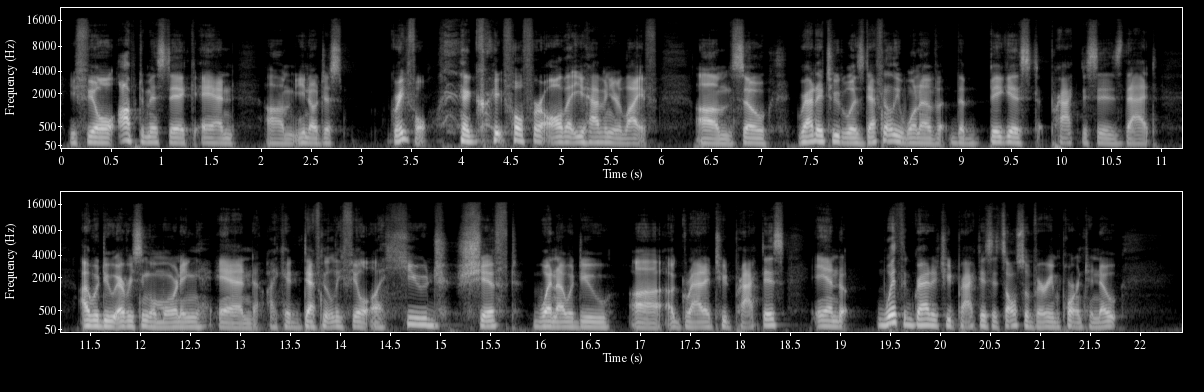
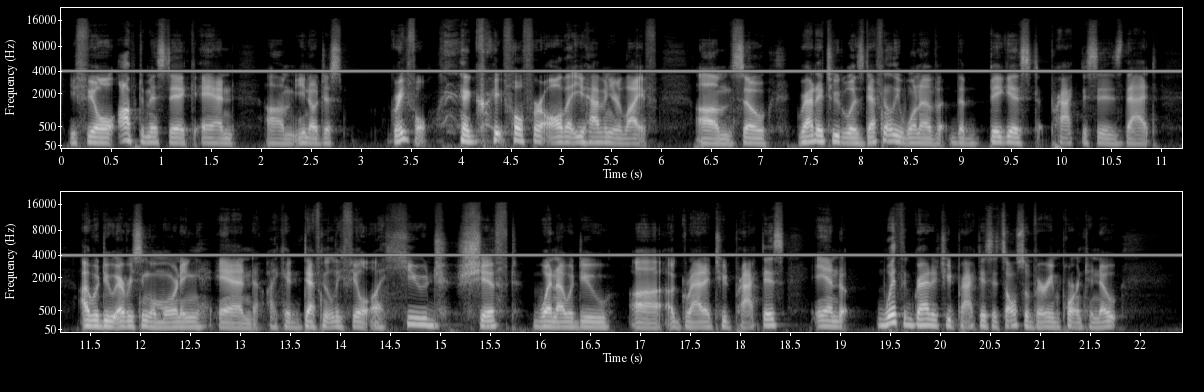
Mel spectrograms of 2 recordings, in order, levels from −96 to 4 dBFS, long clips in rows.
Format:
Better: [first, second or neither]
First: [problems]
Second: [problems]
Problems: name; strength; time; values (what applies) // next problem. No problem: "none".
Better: first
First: none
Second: high-pitched whine; loud; throughout; 4 kHz, 6 dB below the speech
